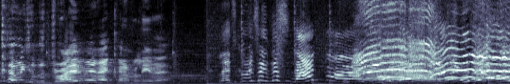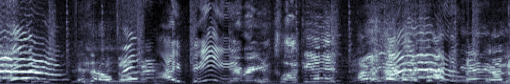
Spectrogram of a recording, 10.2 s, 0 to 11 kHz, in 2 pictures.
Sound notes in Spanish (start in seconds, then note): 3.4 gritos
